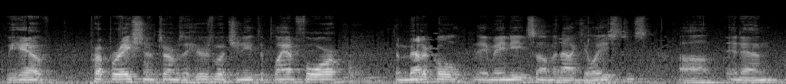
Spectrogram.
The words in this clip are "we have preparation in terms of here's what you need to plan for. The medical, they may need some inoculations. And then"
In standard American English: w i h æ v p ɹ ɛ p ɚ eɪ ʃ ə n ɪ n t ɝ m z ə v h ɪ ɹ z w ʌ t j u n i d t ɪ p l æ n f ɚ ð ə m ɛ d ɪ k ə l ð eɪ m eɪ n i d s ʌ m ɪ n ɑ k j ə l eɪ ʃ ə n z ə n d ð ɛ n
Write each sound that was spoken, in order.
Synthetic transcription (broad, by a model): w i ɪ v p ɹ ɛ p ɚ eɪ ʃ ə n ɪ n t ɝ m z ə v h ɪ ɹ z w ʌ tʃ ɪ n i d t ɪ p l æ n f ɚ ð ə m ɛ d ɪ k l ð eɪ m eɪ n i d s ʌ m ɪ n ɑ k j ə l eɪ ʃ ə n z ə n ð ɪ n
